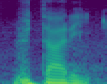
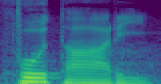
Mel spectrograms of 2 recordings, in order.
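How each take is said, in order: First: It begins with a soft breathy lip sound. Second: It begins with a hard f sound. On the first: The speaker calls it right. "we say futari, So it's a hu sound" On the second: The speaker calls it wrong. "ما كنقولوش fu"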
